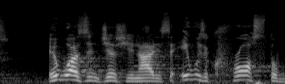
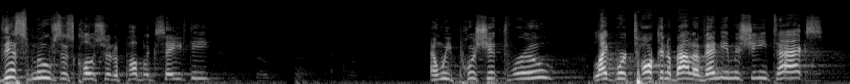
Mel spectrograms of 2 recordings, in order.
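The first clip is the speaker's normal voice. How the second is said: audibly upset, high and raised voice; 8 semitones higher, 5 dB louder than usual. A legislator arguing for a public safety measure, sounding upset. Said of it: "I'm sorry if I sound upset".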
